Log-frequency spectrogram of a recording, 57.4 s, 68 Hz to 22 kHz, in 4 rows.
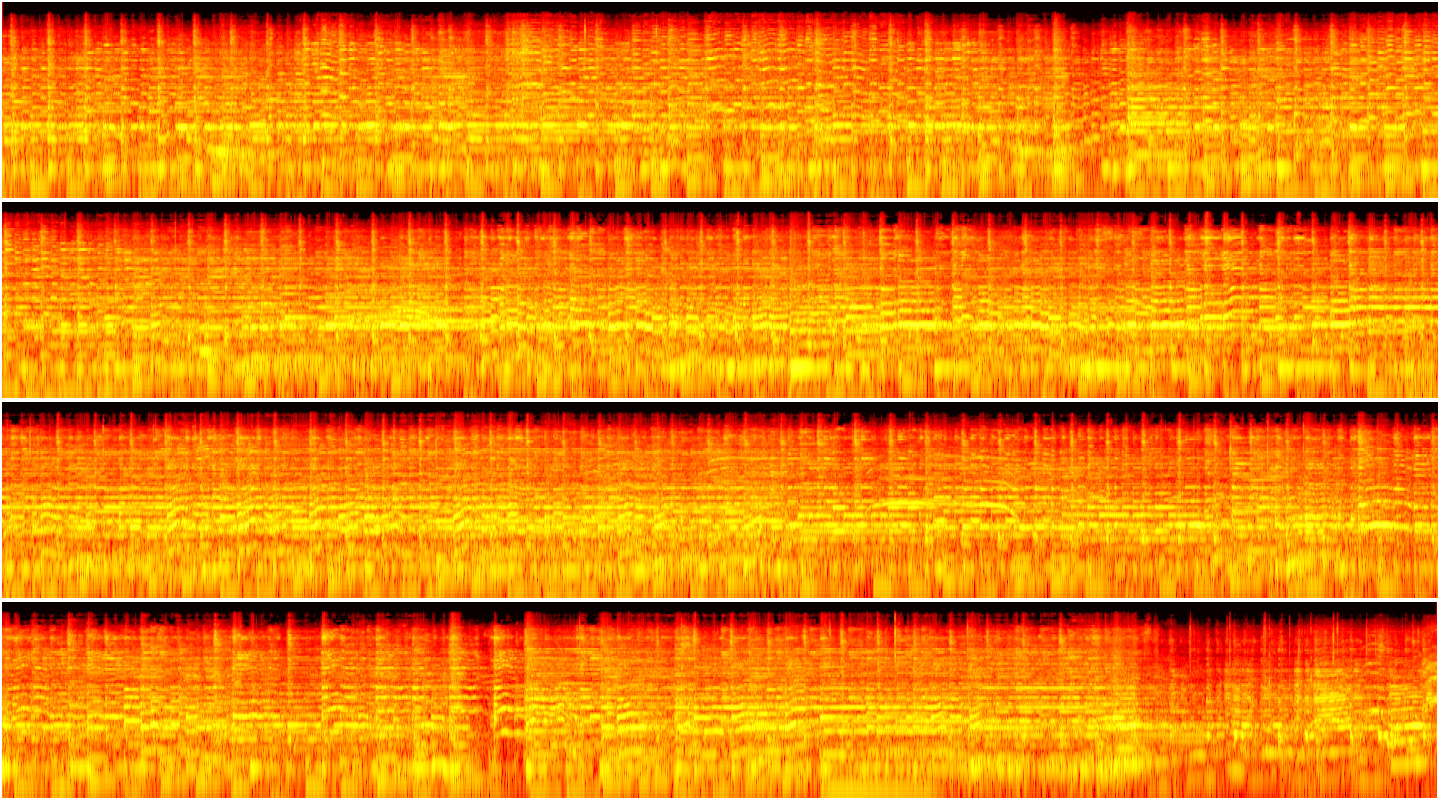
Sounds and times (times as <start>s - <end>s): Bluegrass: 0.0s - 57.4s.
